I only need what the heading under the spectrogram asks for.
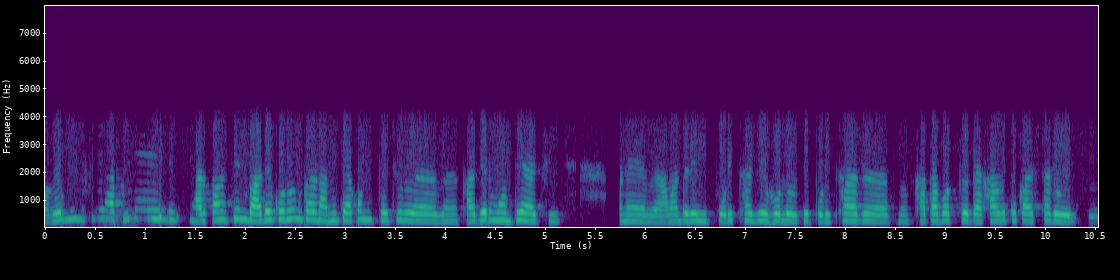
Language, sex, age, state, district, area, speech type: Bengali, female, 45-60, West Bengal, Purba Medinipur, rural, conversation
